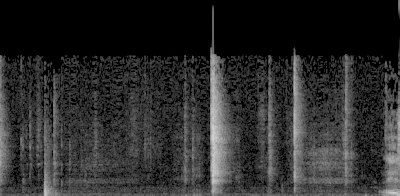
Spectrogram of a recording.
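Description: Plastic snap-fit clips of a portable Wi-Fi hotspot's case clicking as the case is pried apart with a thin tool: three sharp clicks with a few fainter ticks between.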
